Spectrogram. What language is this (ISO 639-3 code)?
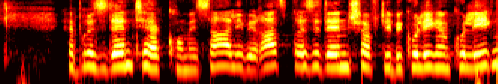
deu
